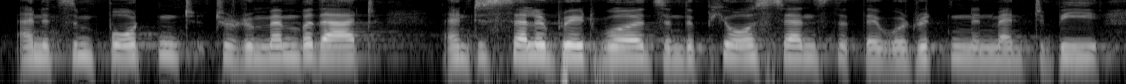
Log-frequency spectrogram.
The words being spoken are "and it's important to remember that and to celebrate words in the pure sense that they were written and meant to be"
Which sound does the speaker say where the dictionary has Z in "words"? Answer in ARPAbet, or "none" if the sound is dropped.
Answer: Z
